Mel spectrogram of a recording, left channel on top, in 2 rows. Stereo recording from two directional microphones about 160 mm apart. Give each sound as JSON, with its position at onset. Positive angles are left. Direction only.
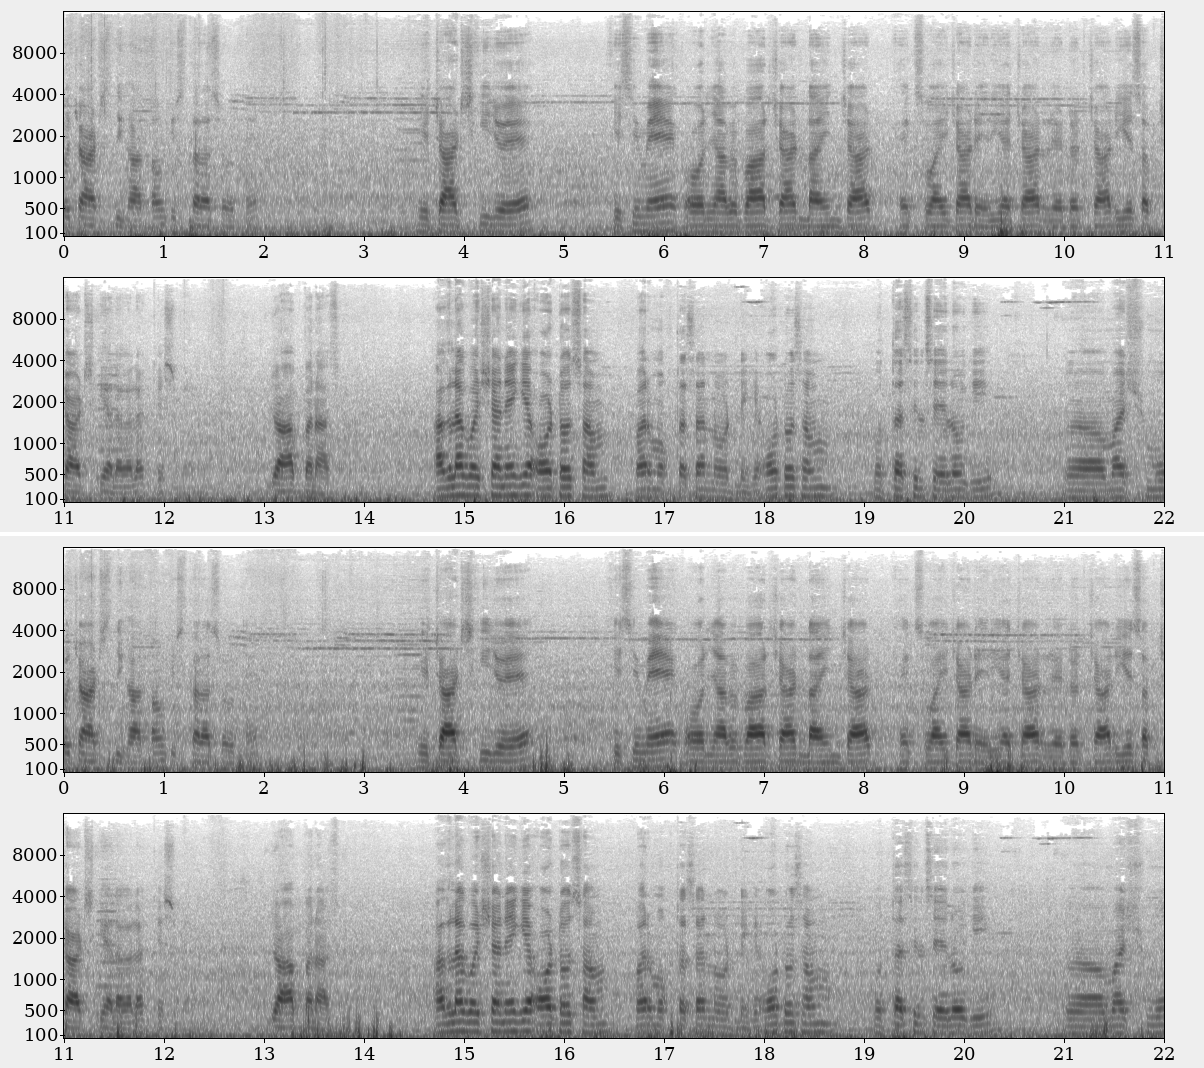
{"t": 0.1, "sound": "speech", "side_deg": 10}
{"t": 3.5, "sound": "speech", "side_deg": 20}
{"t": 13.1, "sound": "speech", "side_deg": 30}
{"t": 14.7, "sound": "speech", "side_deg": 30}
{"t": 19.2, "sound": "speech", "side_deg": 45}
{"t": 21.2, "sound": "speech", "side_deg": 40}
